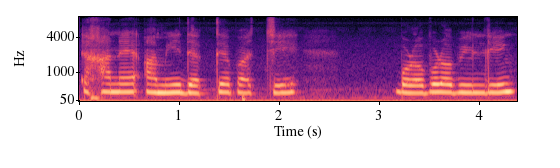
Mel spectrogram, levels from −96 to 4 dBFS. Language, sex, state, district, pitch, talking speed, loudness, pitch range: Bengali, female, Assam, Hailakandi, 235 Hz, 110 wpm, -13 LUFS, 225-250 Hz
